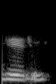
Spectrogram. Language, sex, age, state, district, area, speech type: Dogri, female, 18-30, Jammu and Kashmir, Udhampur, rural, conversation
